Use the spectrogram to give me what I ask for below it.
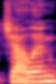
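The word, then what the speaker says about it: gellan: gel and gum I don't know if I'm pronouncing that right is it gelen gum yeah it is correct okay and then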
